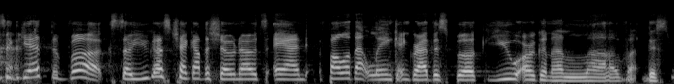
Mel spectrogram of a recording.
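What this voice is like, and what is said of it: Southern US accent. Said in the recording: “I hear that accent, girl... I'm from Kentucky... a little bit country, a little bit redneck, a little bit southern”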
